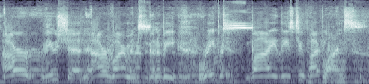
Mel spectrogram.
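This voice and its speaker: A man's voice: sits high, big pitch swings, slow, loud music behind the voice, poor audio. A man giving an informal political rally speech, conversational yet emphatic.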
